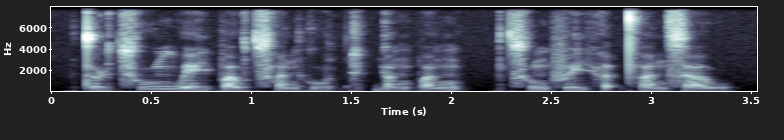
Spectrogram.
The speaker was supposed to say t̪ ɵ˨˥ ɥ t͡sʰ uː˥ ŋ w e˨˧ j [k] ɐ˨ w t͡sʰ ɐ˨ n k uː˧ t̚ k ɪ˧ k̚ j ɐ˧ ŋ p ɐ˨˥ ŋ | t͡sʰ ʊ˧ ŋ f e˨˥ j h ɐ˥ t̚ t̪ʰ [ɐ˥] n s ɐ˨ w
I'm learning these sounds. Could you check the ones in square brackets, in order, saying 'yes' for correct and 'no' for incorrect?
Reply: no, no

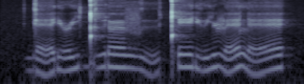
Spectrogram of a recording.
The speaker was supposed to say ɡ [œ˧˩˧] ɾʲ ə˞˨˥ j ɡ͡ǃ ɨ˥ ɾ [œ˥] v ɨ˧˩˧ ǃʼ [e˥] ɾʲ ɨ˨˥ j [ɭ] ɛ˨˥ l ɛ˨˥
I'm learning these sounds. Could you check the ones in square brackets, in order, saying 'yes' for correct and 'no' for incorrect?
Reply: no, yes, yes, yes

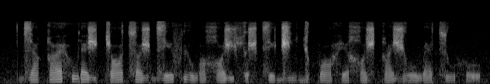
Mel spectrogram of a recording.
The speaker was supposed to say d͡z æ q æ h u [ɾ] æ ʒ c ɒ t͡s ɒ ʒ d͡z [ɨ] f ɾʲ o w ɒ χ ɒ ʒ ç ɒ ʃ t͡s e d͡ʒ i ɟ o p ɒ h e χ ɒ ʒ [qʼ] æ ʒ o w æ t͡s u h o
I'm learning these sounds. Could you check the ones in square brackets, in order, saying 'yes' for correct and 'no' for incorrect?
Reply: yes, no, no

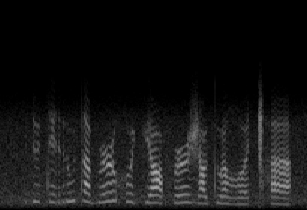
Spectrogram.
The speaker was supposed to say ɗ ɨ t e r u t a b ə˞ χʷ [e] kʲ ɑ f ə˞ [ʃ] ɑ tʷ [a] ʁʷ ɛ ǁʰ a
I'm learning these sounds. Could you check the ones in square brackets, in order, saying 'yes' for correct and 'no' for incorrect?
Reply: no, no, yes

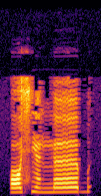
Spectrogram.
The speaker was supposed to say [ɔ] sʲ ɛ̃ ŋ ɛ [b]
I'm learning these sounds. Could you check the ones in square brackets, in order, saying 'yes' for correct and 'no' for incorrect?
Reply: no, yes

